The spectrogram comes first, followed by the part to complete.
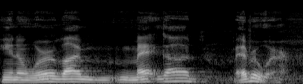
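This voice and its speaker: A man speaks at a moderate pace with a West Texas accent. His medium pitch holds a fairly even intonation. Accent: West Texas cowboy English. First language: Spanish. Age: 40s. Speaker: podcast guest, former cowboy. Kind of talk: testimony.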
